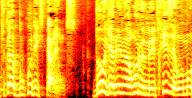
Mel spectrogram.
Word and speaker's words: Gabimaru: C'est-à-dire que, par exemple, le personnage de Gabimaru, je le prononce bien, t'as vu, qui réussit à le maîtriser.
